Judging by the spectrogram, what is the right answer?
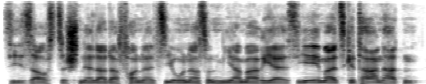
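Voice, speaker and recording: A man reading a children's story aloud with an expressive, dramatic delivery. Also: mid-range voice, moderate pace, smooth. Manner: animated, dramatic build-ups.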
